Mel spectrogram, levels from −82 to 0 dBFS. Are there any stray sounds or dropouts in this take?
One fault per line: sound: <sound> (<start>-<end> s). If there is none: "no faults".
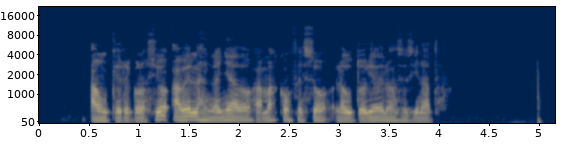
no faults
